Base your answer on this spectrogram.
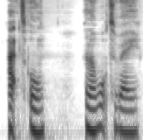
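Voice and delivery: ordinary talk, nothing marked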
